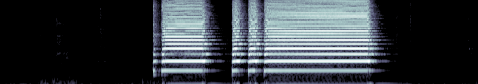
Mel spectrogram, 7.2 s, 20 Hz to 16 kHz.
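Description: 12V electric snail horn sounding on test leads: a honk of under a second, two quick short toots, then a long steady blast of about a second and a half, all on one high, steady tone. Faint clicks of the clip leads being handled come before the first honk.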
